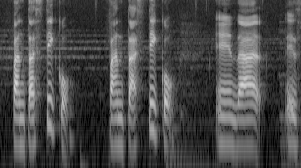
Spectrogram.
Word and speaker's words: fantástico: Once again, we see here some intonation that we need to pay attention to. And we can see that the letter A here in the middle of the word has an accent mark. So, once again, the intonation is stronger there.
